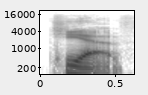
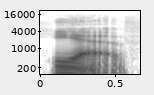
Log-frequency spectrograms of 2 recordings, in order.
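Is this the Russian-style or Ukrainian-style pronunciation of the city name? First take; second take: Russian-style; Russian-style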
